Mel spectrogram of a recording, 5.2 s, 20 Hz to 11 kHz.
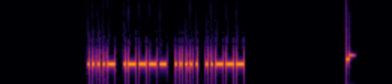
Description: Morse code, heard as a keyed tone, about 34 wpm, 700 Hz. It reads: 4152
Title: Numbers - 4-Digit 35wpm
